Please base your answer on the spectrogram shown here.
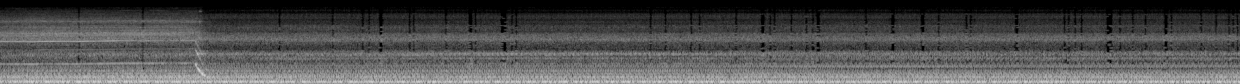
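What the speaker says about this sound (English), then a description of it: "Now the compressor is running, you can't hear." An air compressor runs steadily in a workshop where a Stihl 026 chainsaw cylinder is being ported, a loud continuous drone with a higher whine that drops away after about two seconds, leaving a constant motor hum to the end.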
